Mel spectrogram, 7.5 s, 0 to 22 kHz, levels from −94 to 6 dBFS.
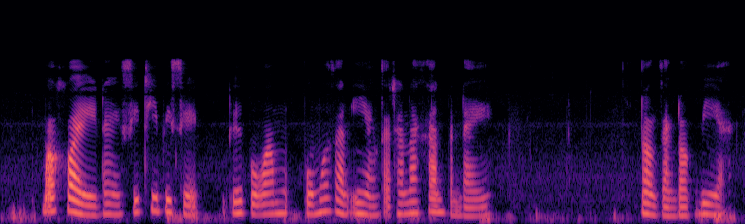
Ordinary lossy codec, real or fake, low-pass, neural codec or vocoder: none; real; 7.2 kHz; none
